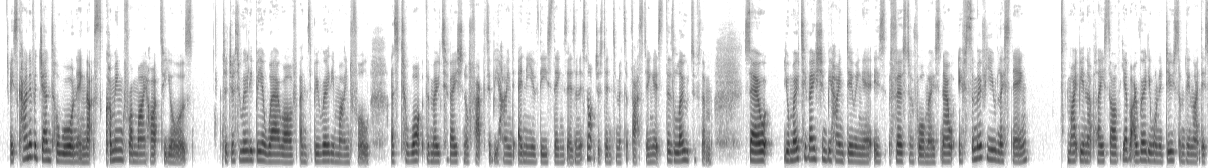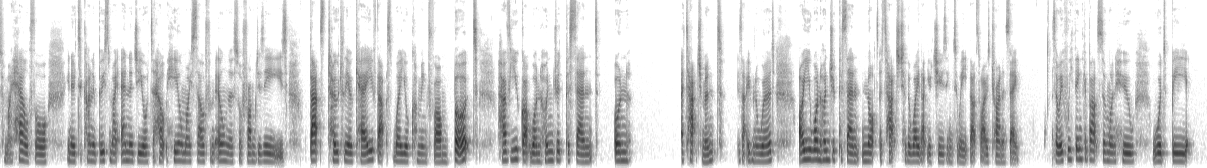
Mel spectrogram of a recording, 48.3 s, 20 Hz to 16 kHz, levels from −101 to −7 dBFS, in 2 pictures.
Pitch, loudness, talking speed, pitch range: 180 Hz, -37 LUFS, 185 wpm, 170-195 Hz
